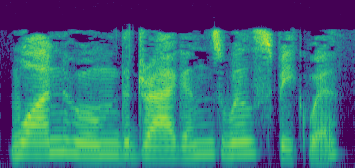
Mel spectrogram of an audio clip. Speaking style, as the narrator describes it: he said

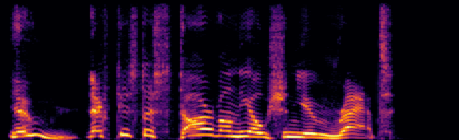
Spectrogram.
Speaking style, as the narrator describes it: roared the first headsman

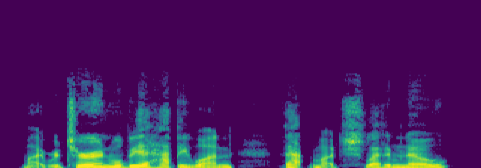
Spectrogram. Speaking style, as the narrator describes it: said young Semele, breaking for a moment into her joyful laugh

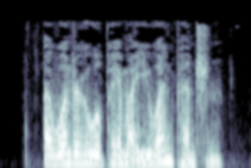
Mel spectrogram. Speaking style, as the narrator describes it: Namir muttered

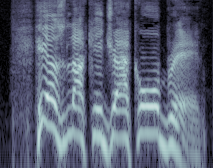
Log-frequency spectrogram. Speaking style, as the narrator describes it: cried Bennett of the Aurora

